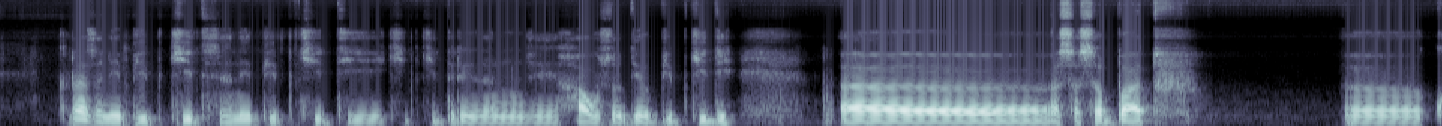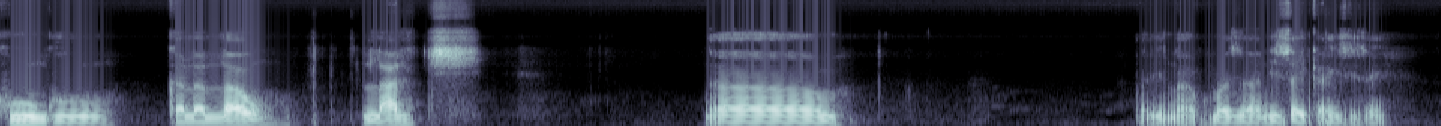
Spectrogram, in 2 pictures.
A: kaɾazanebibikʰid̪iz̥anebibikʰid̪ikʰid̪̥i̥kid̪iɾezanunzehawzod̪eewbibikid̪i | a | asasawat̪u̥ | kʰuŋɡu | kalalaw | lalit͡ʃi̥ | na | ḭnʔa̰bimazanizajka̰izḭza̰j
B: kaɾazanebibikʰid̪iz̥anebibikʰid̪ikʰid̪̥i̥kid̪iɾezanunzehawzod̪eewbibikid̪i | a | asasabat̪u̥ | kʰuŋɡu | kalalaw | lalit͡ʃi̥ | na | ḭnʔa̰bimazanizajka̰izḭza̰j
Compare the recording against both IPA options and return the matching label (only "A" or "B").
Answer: B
